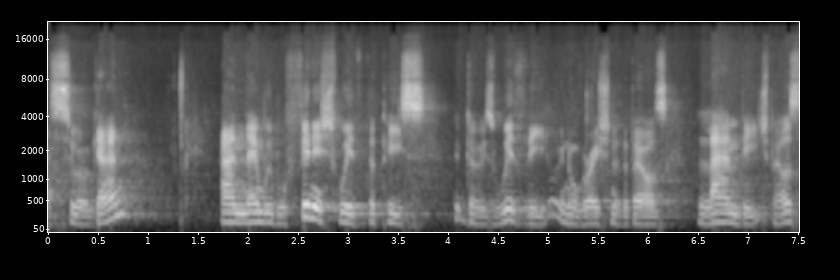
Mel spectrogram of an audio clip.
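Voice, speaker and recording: A man acting as master of ceremonies, introducing a concert conversationally with many hesitant ums. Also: medium pitch. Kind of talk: informal spoken introduction to a concert. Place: inside a church at a live event. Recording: reverberant church, faint background noise.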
